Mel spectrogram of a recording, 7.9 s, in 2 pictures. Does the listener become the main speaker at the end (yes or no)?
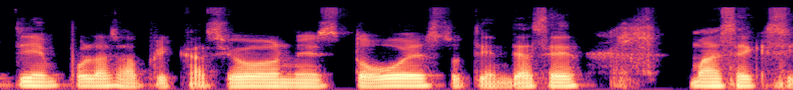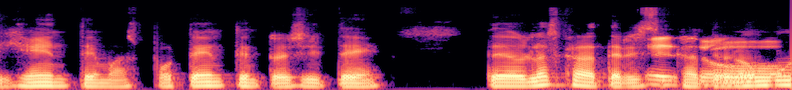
no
